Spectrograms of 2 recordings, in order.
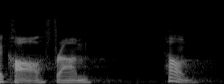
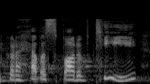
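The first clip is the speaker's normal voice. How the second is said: put-on small, high-pitched child putting on British English; little girl's dainty British tea request, imitated; toddler's British accent; 9 semitones higher than usual. Two-year-old daughter saying it round the Scottish flat, imitated British accent. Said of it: "my daughter Anna, who was about two ... walking around our flat and saying".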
